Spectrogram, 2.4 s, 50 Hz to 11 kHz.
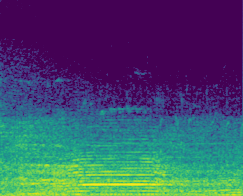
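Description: Cattle mooing in the Farming Simulator 15 video game: one long, steady moo sounds over a constant farmyard background hum.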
